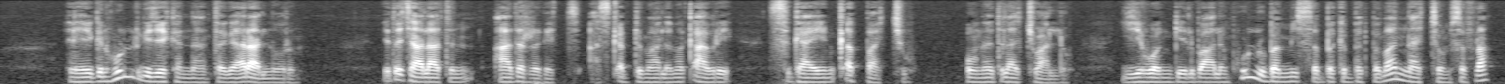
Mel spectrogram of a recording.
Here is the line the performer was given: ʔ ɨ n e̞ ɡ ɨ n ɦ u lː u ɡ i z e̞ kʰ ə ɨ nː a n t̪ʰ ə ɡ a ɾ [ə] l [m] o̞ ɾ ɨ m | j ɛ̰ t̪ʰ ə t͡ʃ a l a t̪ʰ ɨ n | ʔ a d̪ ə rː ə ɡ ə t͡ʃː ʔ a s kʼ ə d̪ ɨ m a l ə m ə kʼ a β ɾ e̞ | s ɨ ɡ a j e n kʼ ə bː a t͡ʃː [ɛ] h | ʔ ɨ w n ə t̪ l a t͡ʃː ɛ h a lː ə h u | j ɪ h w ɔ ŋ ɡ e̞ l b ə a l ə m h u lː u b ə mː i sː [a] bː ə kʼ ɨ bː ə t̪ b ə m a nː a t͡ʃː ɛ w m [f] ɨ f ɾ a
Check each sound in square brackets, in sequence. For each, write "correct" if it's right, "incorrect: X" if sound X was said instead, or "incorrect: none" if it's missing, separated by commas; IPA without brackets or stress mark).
incorrect: a, incorrect: n, correct, incorrect: ə, incorrect: s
